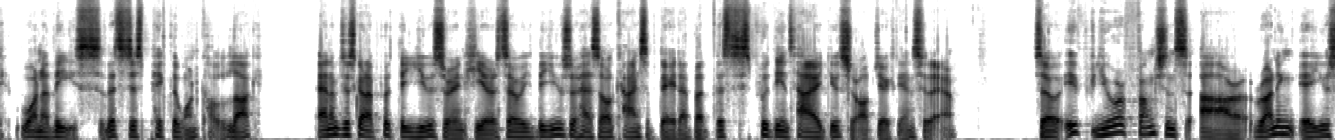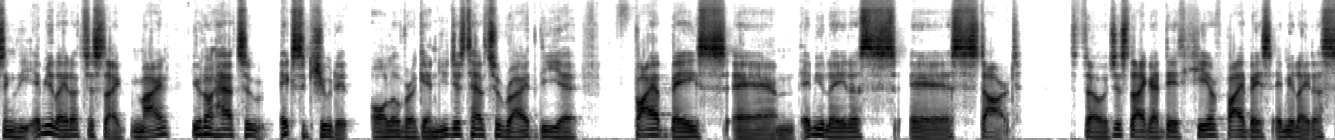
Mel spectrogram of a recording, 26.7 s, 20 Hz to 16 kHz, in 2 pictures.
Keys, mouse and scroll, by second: 0.0 Down, 0.3 Down, 0.4 Down, 0.6 Up, 0.7 Up, 0.8 Up, 1.1 Up, 1.7 Return, 3.0 Left, 3.4-5.0 typing, 7.2 BackSpace, 8.9 click, 10.4 click, 11.4-13.1 drag, 13.9-15.0 drag, 15.2 click, 18.4-23.1 scroll up 1, 23.1-24.5 scroll down 1, 24.5-26.2 drag.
